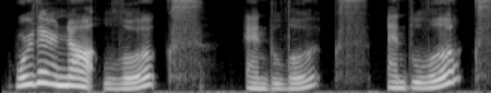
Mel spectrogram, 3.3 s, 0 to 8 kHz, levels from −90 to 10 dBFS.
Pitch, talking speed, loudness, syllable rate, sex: 220 Hz, 145 wpm, -16 LUFS, 3.4 syllables/s, female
